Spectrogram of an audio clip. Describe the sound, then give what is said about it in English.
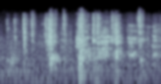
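Husky dogs panting, a quick uneven series of breathy huffs and rasps, fairly loud, with no one talking over it. “What kind of dogs do you have? Uh, huskies.”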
